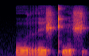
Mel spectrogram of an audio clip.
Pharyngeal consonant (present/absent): absent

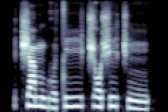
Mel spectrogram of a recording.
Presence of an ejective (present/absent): absent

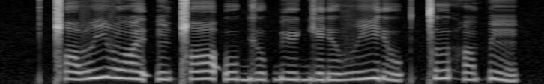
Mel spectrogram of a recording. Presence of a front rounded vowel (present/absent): present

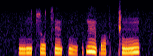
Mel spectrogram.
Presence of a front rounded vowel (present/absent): absent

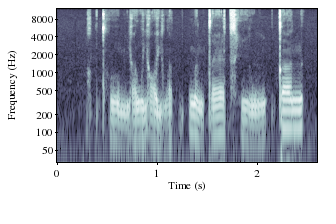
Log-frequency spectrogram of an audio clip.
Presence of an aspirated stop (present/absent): present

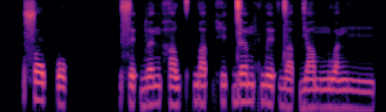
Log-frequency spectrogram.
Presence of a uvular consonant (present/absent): absent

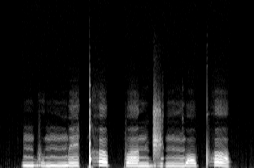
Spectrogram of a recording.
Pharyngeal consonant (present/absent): absent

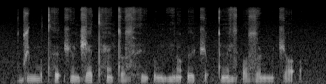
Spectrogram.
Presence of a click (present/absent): absent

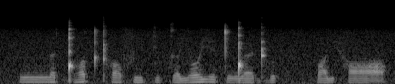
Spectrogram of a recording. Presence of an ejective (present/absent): absent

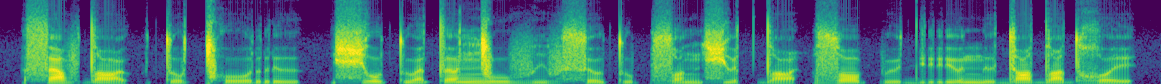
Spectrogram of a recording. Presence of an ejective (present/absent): absent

